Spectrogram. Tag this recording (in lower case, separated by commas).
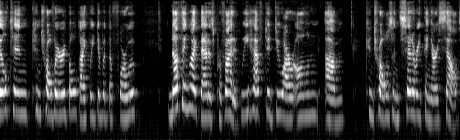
monologue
